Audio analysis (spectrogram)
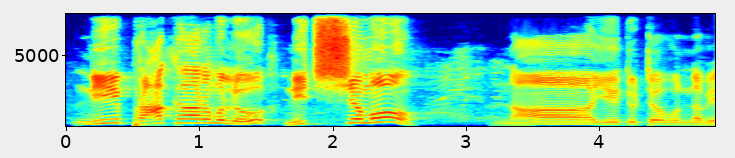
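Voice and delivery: slow, solemn Bible reading; scripture reading. Acted. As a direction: read each phrase slowly and weighty. Reads scripture slowly.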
